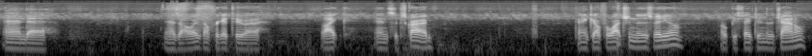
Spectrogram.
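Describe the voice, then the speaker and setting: Man, very deep voice, drowsy rambling vlog chat, phone mic outdoors. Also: fairly even intonation, slow, pauses often, a little hiss or hum. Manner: laid-back, rambling, drawling. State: sleepy, yawning. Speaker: car vlogger. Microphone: phone camera.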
